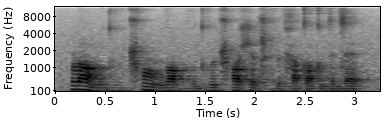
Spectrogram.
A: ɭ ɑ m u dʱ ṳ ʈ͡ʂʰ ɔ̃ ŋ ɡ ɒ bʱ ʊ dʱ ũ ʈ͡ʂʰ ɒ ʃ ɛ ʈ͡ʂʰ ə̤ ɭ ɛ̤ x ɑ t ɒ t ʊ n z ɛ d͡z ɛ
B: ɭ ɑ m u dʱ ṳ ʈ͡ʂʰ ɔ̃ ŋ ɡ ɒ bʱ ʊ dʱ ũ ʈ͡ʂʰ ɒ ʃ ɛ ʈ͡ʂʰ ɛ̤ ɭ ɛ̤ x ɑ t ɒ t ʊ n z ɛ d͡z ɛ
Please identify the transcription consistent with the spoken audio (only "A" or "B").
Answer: B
